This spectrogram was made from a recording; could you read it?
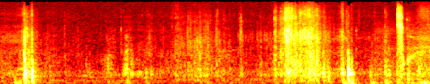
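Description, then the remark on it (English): Crinkly paper rustles and tears in a string of sharp, uneven bursts as a wrapped package holding a crunchy bar, a peanut slab and a Kinder Surprise is pulled open, with louder crackling tears near the end and no voices. “Well, we'll have to open it up and see, won't we? What do we have in my lovely wrapped package?”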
